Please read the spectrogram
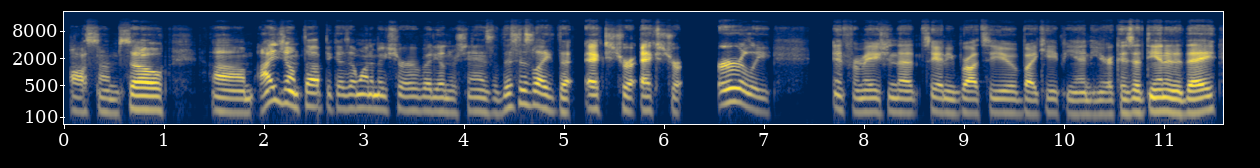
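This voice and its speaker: A man from the community chatting on a livestream, talking eagerly in quick bursts. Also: medium pitch, dry recording, clean studio sound. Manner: enthusiastic, rapid bursts. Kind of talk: casual livestream talk.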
